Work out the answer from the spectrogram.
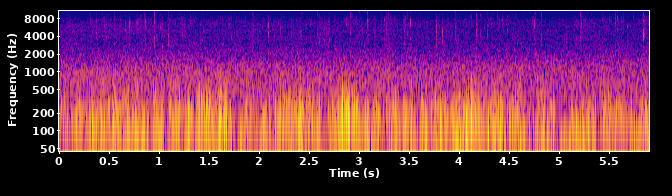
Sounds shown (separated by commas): rain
